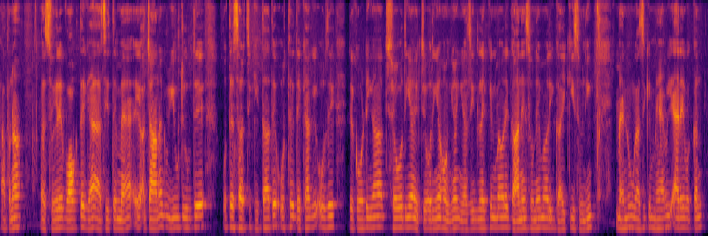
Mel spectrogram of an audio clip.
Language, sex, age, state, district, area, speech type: Punjabi, male, 30-45, Punjab, Amritsar, urban, spontaneous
